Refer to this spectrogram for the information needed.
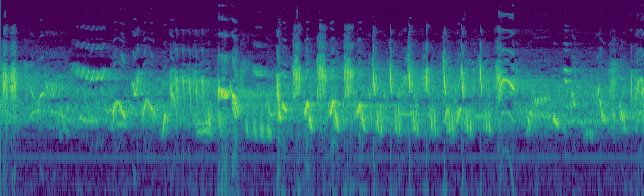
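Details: Spring nightingale song, dense and continuous, with fast sequences of clipped, repeated high notes and whistled slurs over a busy background of further bird voices.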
